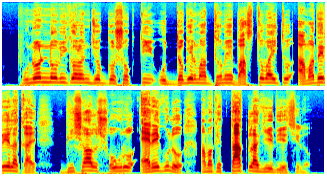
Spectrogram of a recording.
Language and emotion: Bengali, surprised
